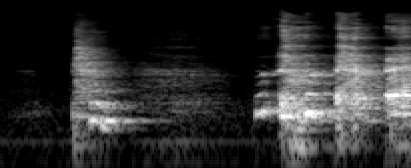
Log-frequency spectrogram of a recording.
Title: Bathroom Coughing Fit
